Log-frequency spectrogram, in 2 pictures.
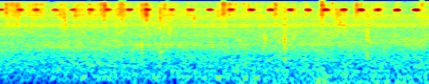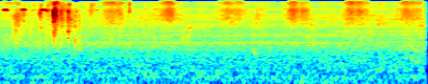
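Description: Quiet outdoor ambience: a faint steady hiss with a high chirp repeating three or four times a second through the first half or so, and a small knock a little past the middle.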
